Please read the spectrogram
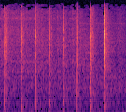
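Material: Bread.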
